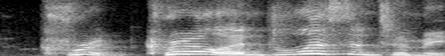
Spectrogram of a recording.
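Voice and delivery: play-acted serious, drawn-out voice. Retelling how serious Goku gets in Super Saiyan form: imitating Goku raising his voice. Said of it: "raises his voice towards Krillin".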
